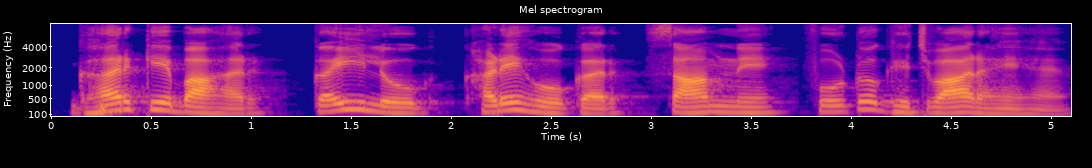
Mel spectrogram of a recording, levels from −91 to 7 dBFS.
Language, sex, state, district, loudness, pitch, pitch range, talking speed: Hindi, male, Jharkhand, Ranchi, -20 LUFS, 130 Hz, 120-150 Hz, 140 wpm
